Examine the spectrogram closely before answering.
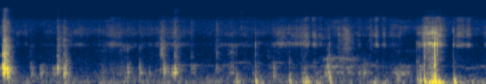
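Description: Hands handling a boxed film set and its cases: scattered light taps, scrapes and rustles, with a sharp knock at the start and a louder clunk about five seconds in.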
